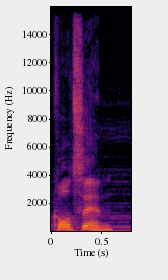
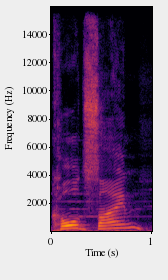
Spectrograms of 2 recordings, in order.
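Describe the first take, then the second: First: The second part is said like 'sin'. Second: The second part is said like 'sign'. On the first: "or or Cold Sin" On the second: "I think that's how you pronounce it"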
